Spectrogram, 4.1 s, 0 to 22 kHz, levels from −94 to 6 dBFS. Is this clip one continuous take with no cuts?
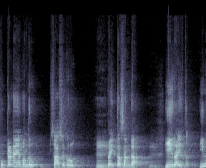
yes; 0 cuts

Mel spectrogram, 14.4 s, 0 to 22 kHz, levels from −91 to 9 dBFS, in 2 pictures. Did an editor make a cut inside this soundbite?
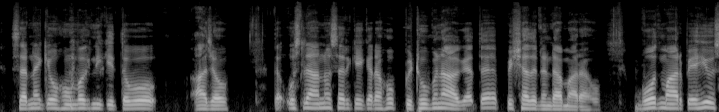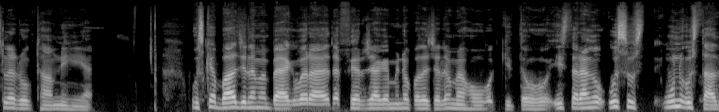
no; 0 cuts

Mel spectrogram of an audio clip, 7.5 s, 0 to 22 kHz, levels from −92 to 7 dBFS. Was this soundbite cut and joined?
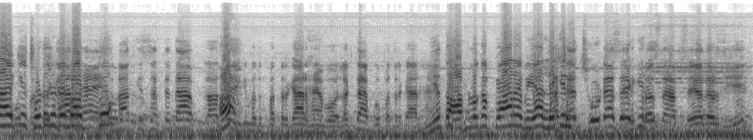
no; 0 cuts

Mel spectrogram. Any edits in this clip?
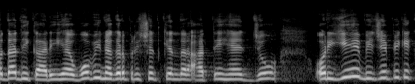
no; 0 cuts

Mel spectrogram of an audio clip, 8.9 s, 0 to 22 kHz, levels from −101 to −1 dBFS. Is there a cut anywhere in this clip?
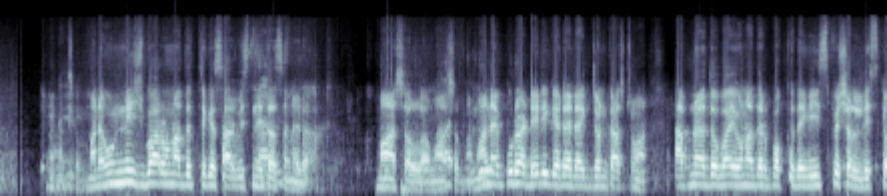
no; 0 cuts

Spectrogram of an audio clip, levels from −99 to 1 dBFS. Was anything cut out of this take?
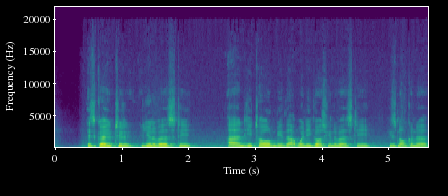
no; 0 cuts

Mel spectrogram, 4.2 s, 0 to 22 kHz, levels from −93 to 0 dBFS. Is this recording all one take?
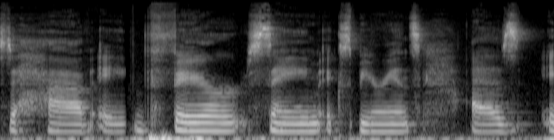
no; 1 cut; at 0.9 s

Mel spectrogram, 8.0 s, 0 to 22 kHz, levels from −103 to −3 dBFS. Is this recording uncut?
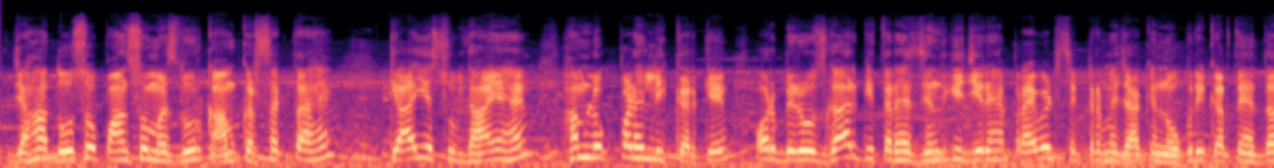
yes; 0 cuts

